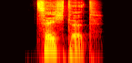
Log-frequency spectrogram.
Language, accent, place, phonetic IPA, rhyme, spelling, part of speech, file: German, Germany, Berlin, [ˈt͡sɛçtət], -ɛçtət, zechtet, verb, De-zechtet.ogg
- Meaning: inflection of zechen: 1. second-person plural preterite 2. second-person plural subjunctive II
